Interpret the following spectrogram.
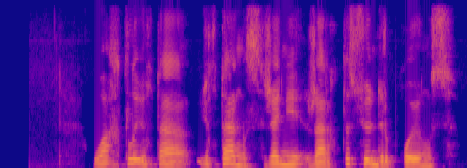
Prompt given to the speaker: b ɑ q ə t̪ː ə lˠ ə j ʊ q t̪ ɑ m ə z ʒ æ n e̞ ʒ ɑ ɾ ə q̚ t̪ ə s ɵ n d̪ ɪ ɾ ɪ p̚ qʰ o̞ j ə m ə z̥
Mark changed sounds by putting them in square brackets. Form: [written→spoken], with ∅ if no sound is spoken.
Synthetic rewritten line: [b→w] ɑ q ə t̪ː ə lˠ ə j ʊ q t̪ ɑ [m→ɴ] ə z ʒ æ n e̞ ʒ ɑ ɾ ə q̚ t̪ ə s ɵ n d̪ ɪ ɾ ɪ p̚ qʰ o̞ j ə [m→ɴ] ə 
